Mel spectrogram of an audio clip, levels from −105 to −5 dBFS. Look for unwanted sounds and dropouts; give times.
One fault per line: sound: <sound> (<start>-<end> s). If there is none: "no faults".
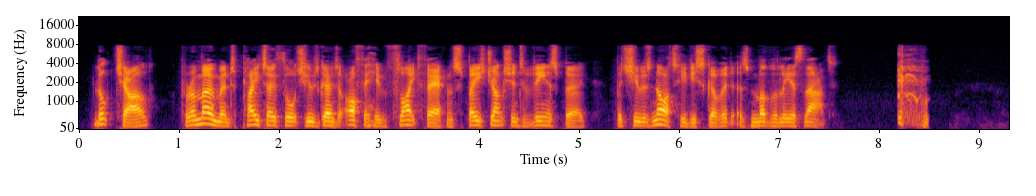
sound: cough (8.2-8.5 s)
